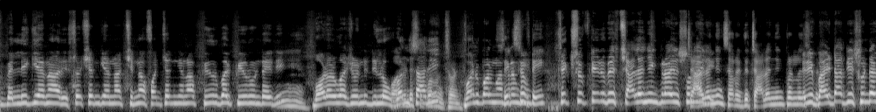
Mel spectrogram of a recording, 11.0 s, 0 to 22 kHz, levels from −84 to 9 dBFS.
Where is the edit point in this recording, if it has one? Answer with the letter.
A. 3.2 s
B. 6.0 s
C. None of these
B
